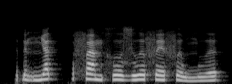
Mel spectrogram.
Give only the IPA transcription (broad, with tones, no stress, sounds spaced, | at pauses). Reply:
ɗ ə̰˧˨ n ɲ a˦˥ t̚ | f a˨˩ m x o˨˩ z u˧ ə̯ f ɛ˨˦ f ə˧˩ w m u˨˦ ə̯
